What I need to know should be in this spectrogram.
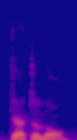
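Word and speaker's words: catalogue: जी यू ई अ इन जी यू ई का उच्चारण हम ग पढ़ेंगे इनको जैसे क्या पढ़ेंगे कैटलॉग कैटलॉग डायलॉग टंग यानी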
